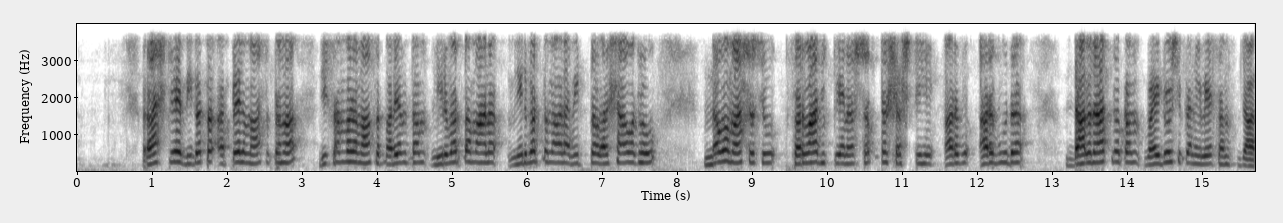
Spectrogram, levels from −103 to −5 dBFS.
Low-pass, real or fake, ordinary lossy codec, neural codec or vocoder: 3.6 kHz; fake; none; codec, 24 kHz, 3 kbps, HILCodec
